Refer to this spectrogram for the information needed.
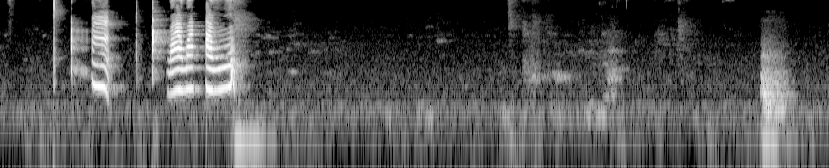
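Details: Pet parrot indoors giving a short run of harsh, harmonic screeching squawks, each rising then falling, packed into about two seconds, followed by near silence with a few faint soft notes and one last brief squawk.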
